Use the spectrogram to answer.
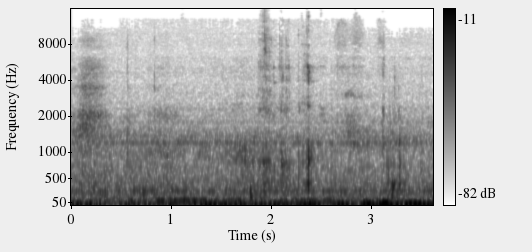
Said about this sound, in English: Sorry, I needed a sip of coffee there.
